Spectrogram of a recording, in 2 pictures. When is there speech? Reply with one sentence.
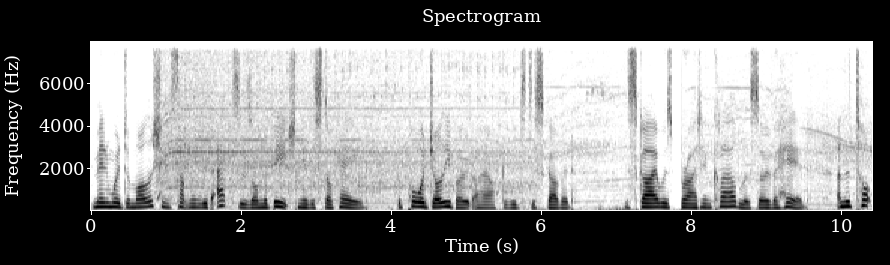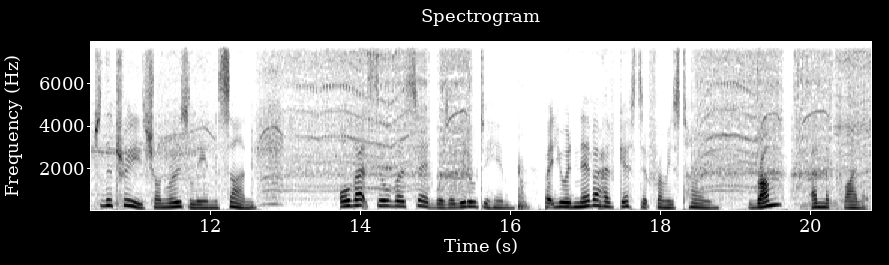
You can hear the speech from 0.0 to 6.5 s, from 7.1 to 12.7 s and from 13.7 to 20.7 s.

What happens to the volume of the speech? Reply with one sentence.
The loudness of the speech stays about the same.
